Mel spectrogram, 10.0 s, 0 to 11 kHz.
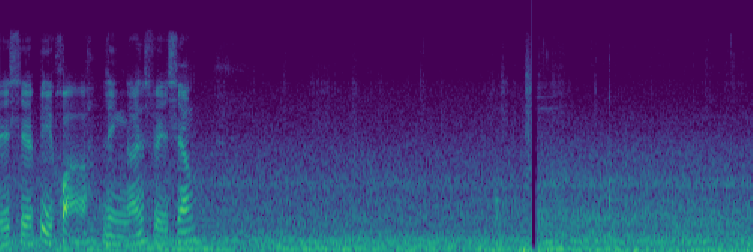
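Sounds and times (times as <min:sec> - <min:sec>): car road and engine noise: 0:00.0 - 0:10.0.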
